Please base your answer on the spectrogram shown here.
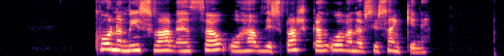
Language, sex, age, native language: Icelandic, female, 60-69, Icelandic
